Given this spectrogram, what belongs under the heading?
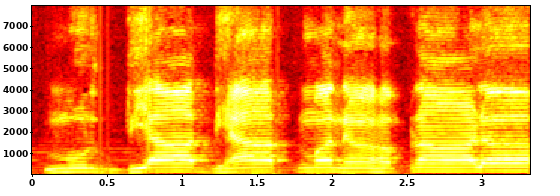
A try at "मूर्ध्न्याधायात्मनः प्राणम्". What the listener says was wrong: मूर्धन्या आधा न और य में आया न्या हाँ मूर्धन्याध्यात्मनः प्राण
